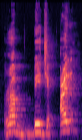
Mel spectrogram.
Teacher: ہاں کے نیچے کھڑی زیر ہے، با مشدد ہے، جیم کے ساتھ ملا کر پڑھا جائے گا۔ جیم ساکن ہے، حروف قلقلہ میں سے ہے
